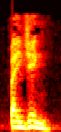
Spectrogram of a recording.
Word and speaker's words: Beijing: Is that Beijing? It's a hard J. Beijing.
